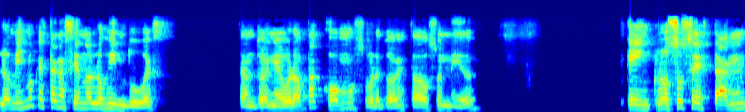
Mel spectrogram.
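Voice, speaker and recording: In a dry, close sound with no echo and a quiet background, a man with a Venezuelan accent speaks at a moderate pace with ordinary pitch variation. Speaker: international security expert. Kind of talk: panel discussion.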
